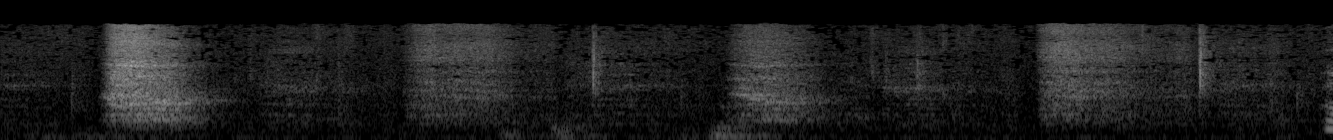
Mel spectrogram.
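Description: Heavy breathing during a high-intensity kettlebell interval workout at home: four loud, close, rhythmic exhales or gasps about every one and a half seconds, with quieter breaths in between.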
